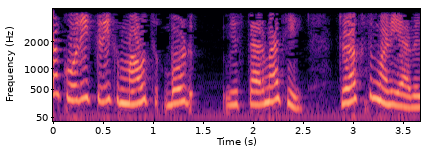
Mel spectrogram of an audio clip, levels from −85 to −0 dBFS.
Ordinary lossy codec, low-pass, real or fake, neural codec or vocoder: none; 3.6 kHz; real; none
